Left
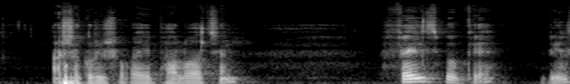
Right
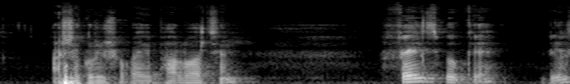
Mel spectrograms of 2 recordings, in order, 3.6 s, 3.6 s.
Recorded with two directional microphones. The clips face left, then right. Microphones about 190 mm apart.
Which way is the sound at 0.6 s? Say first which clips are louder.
Left 6 dB; 25° left (ahead or behind).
